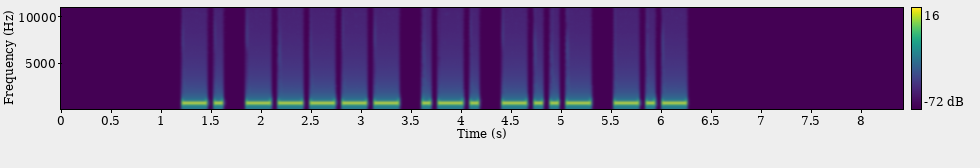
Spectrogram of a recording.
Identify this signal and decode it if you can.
Morse code, heard as a keyed tone, about 15 wpm, 700 Hz. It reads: N0RXK
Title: USA Call Signs - 5 Characters - 15wpm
